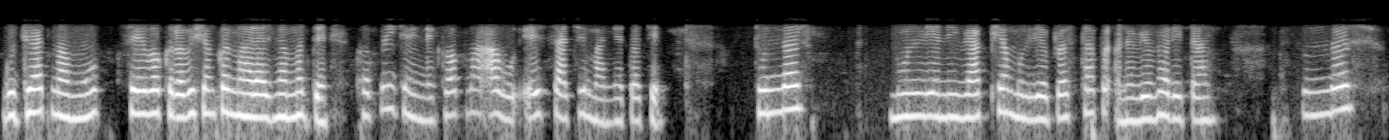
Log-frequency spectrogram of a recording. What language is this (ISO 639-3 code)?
guj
